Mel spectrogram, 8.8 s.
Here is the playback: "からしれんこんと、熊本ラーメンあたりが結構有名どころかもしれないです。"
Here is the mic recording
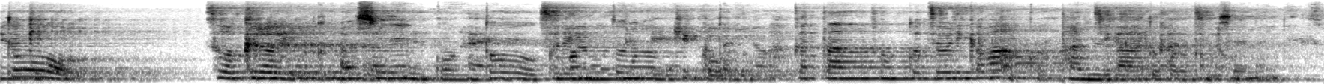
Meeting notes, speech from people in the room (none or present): present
